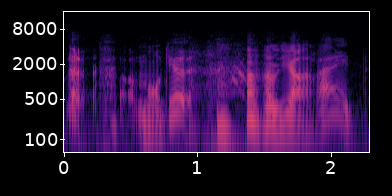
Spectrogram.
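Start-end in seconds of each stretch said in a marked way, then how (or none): 1.0-1.6 a short rising laugh of delight; delighted chuckle. Acted. Duplessis chuckles over the beautiful knife, delighted. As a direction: chuckle with pleasure at the blade.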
